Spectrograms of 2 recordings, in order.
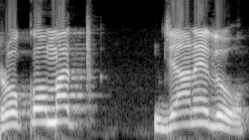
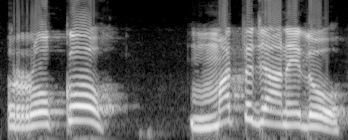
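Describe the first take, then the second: First: The pause comes after mat. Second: The pause comes after roko.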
